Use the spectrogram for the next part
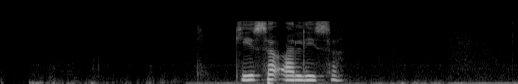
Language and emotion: Russian, neutral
